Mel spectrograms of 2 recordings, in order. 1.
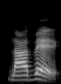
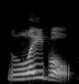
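한국어 외래어 발음으로 말합니다. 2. 영어 발음으로 말합니다. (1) "우리 라벨이라고 많이 읽죠?" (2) "라벨 대신에 어떻게 들릴까요?"

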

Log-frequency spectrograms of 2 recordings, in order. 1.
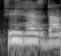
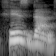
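'he has' কথাটি পুরোপুরি উচ্চারিত হয়। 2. 'he has' সংক্ষেপিত হয়ে 'he's' হয়ে যায়। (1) "হি হ্যাজ ডান না বলে" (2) "আমরা বলি হিজ ডান"

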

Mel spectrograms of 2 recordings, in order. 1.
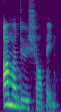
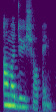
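'I am going to' sıkıştırılarak 'I'ma' olur. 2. 'I am going to' sıkıştırılarak 'I'ma' olur.

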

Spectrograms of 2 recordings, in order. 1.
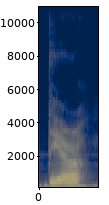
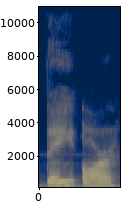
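Được nén thành một âm tiết như 'there'. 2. Được nói thành hai từ riêng biệt, đầy đủ.

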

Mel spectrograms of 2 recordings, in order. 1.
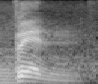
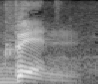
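La vocal es corta y relajada. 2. La vocal es corta y relajada.

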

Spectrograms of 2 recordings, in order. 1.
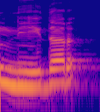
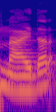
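पहला स्वर 'ee' जैसा सुनाई देता है। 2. पहला स्वर 'eye' जैसा सुनाई देता है। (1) "बहुत लोग नीदर और ईदर बोलते हैं" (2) "मैं इसको नाइदर आइदर बोलता हूँ"

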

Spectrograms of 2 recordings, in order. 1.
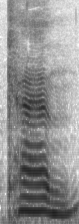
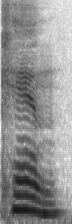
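La vocal suena como una 'a' abierta y sencilla. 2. La vocal se alarga hasta parecerse a una 'e'. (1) "la pronunciación ahí escrita es can" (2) "exagerar este sonido al grado que puede parecer una E"

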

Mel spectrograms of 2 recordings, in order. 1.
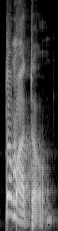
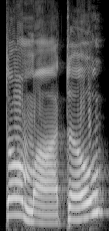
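Слово вимовляють швидко. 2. Слово вимовляють повільно. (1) "And now let's say it quickly" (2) "now let's say this word slowly"

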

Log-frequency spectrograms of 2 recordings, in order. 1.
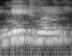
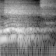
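স্বরধ্বনিটি 'ih' এর মতো শোনায়। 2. স্বরধ্বনিটি 'eh' এর মতো শোনায়। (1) "একটা নিট বলছি" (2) "একটা নেট বলছি"

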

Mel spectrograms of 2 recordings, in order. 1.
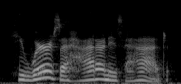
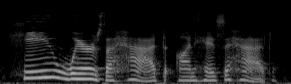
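이 문장은 빠르고 이어서 말해요. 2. 이 문장은 느리고 또박또박 말해요.

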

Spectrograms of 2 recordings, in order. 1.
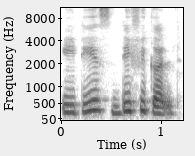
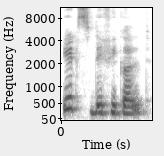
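'It is' দুটি পূর্ণ শব্দ হিসেবে বলা হয়। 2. 'It is' সংকুচিত হয়ে একটি সিলেবলে বলা হয়। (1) "ইট ইজ difficult or ইটস difficult" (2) "এভাবে বলতে পারি ইটস ডিফিকাল্ট"

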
